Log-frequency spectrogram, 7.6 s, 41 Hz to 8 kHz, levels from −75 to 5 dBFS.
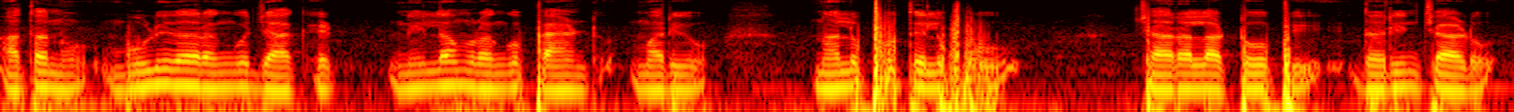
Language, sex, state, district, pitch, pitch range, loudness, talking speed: Telugu, male, Telangana, Hyderabad, 125 Hz, 120-135 Hz, -24 LUFS, 105 wpm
